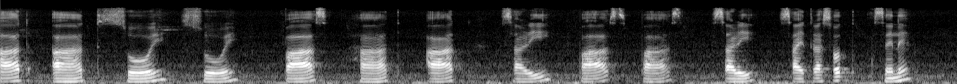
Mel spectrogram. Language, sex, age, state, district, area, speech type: Assamese, male, 18-30, Assam, Dhemaji, rural, read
